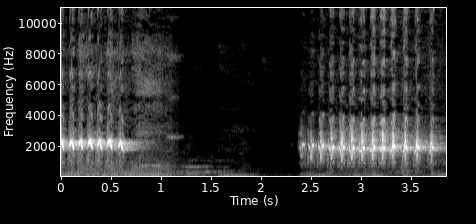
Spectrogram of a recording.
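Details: Female yellow-vented bulbul calls to a male with a short run of rapid harsh notes, then, after nearly two quiet seconds, a longer chattering series of about a dozen notes.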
